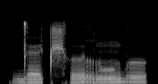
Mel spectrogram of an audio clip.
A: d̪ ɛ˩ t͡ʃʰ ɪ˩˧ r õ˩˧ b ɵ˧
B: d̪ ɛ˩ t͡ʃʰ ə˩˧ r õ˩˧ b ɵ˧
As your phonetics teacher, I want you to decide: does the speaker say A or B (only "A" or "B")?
B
